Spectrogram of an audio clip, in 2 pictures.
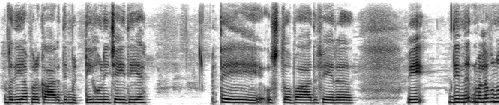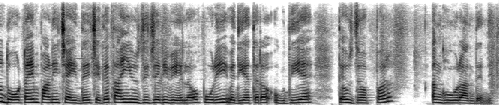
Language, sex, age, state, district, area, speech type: Punjabi, female, 18-30, Punjab, Patiala, urban, spontaneous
